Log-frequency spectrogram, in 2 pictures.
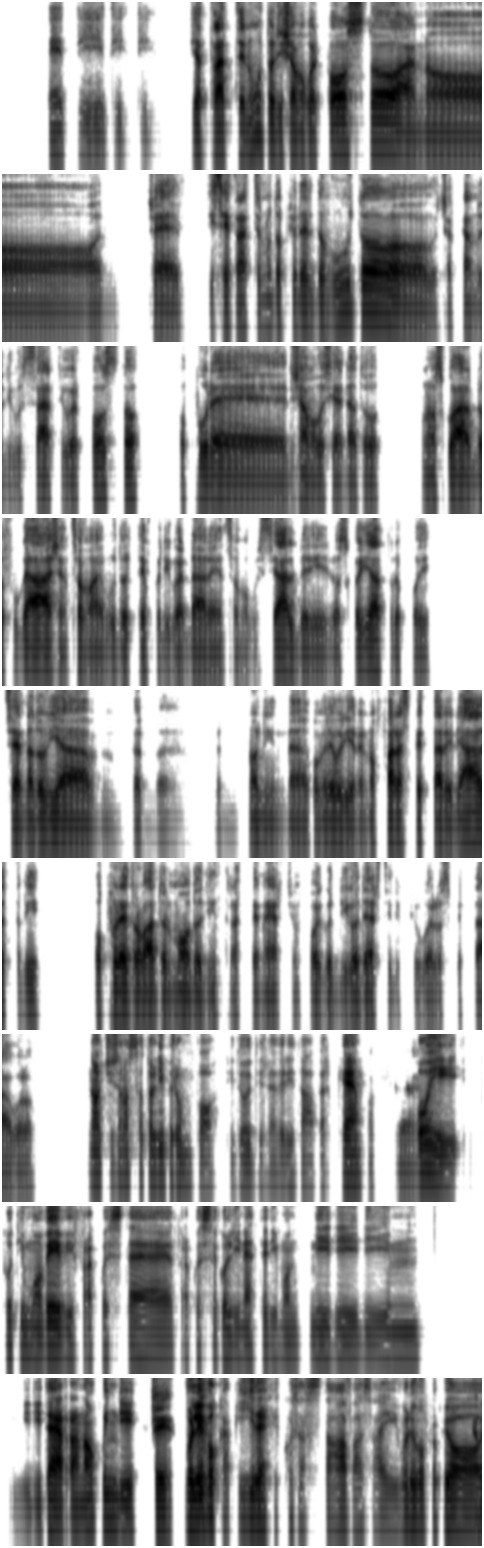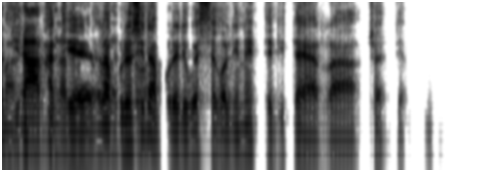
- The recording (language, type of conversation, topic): Italian, podcast, Raccontami un’esperienza in cui la natura ti ha sorpreso all’improvviso?
- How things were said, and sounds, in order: "cioè" said as "ceh"; "Insomma" said as "nsomma"; "insomma" said as "nsomma"; "proprio" said as "propio"; "cioè" said as "ceh"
